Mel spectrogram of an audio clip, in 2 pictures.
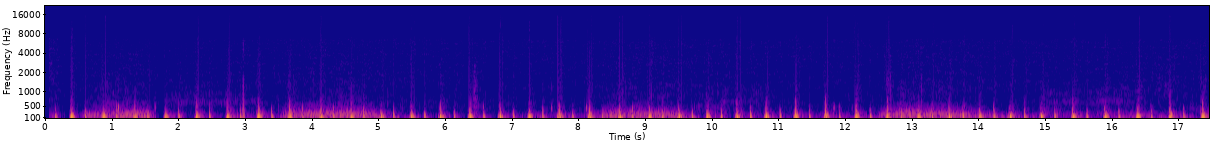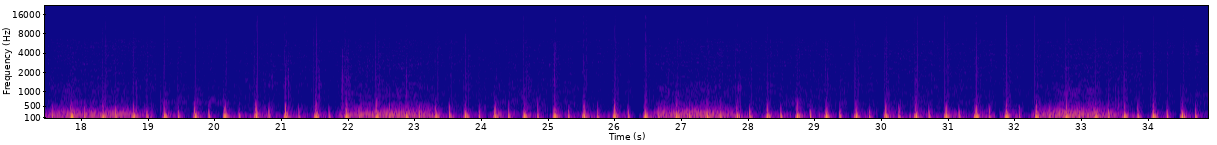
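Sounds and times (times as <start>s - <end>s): fast heartbeat thumps: 0.0s - 34.9s
woman breathing slowly: 2.8s - 6.1s, 7.7s - 11.0s, 11.7s - 19.4s, 20.6s - 24.1s, 26.4s - 28.9s, 31.4s - 34.3s.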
